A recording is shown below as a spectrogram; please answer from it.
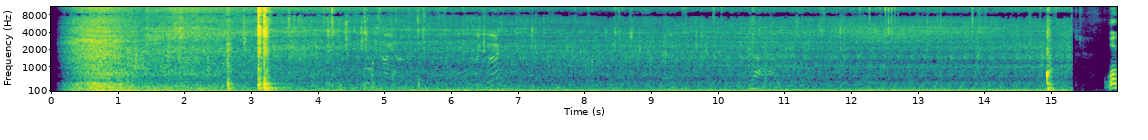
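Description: Duramax diesel engine of a heavy-duty pickup running low and steady as it pulls a fifth-wheel trailer through a slow, tight turn. There is a sharp knock about three seconds in, and the sound cuts off suddenly just before the end.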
